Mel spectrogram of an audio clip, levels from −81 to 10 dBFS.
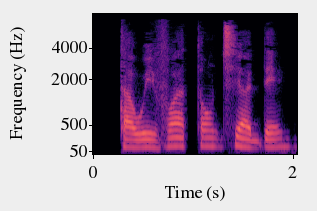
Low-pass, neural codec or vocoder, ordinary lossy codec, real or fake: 7.2 kHz; codec, 16 kHz in and 24 kHz out, 0.9 kbps, LongCat-Audio-Codec, fine tuned four codebook decoder; MP3, 32 kbps; fake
